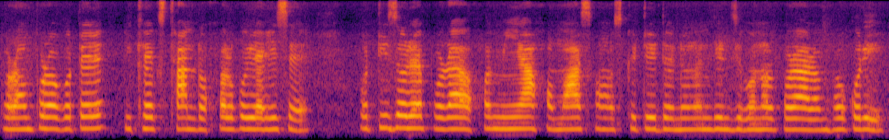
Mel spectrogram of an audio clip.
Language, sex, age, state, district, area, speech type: Assamese, female, 45-60, Assam, Nagaon, rural, spontaneous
